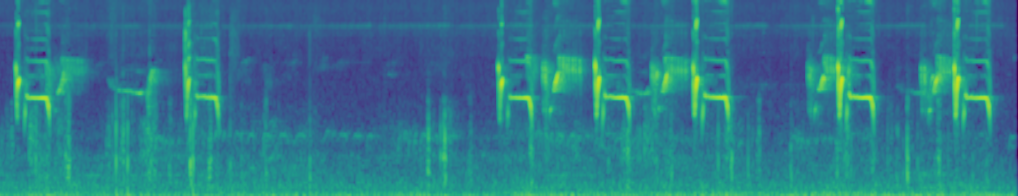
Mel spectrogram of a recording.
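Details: Bar-winged prinia lure recording with irregular bursts of sharp rattling notes and short high whistles, sparse at first then clustering into rapid runs in the second half.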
